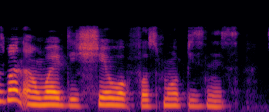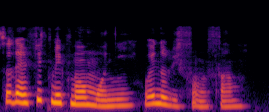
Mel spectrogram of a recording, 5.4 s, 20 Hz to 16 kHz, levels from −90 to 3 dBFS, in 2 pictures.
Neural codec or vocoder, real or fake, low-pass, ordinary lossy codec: codec, 16 kHz, 16 kbps, FreqCodec, smaller model; fake; 7.2 kHz; none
